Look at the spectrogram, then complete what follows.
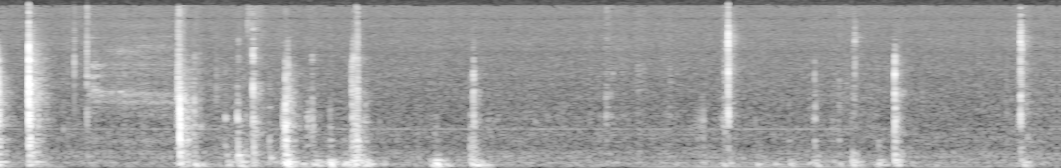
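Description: Scattered light clicks and taps of hands working a Stamparatus stamping platform, pressing its clear hinged stamp plate down onto the card stock. Several come close together between about one and four seconds in, and a few more follow singly.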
